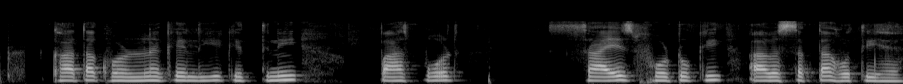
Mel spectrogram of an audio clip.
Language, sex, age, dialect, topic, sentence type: Hindi, female, 31-35, Awadhi Bundeli, banking, question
